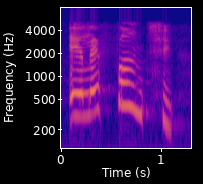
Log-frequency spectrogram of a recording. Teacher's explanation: elefante última penúltima é paroxítona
